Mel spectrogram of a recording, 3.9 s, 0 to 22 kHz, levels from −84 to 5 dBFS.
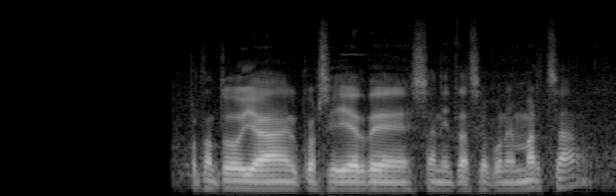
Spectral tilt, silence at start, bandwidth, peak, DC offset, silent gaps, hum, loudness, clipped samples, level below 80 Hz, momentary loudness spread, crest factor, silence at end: -5 dB/octave; 1.2 s; 14 kHz; -6 dBFS; under 0.1%; none; none; -25 LUFS; under 0.1%; -76 dBFS; 11 LU; 20 dB; 0.15 s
